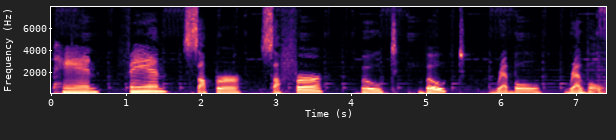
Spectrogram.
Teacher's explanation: the f sound is usually substituted for the p and the v sound is often substituted for a b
